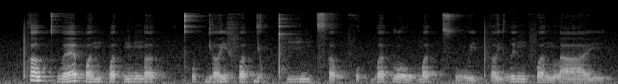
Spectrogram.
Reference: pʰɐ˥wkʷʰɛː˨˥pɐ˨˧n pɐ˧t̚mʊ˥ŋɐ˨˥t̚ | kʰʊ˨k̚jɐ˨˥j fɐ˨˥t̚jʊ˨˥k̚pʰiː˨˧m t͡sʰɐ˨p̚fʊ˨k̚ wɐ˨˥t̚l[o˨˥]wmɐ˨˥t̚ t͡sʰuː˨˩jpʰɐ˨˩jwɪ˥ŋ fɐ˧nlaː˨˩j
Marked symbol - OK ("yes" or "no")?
no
